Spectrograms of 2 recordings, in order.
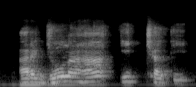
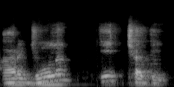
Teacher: Desapareceu a visarga. Visarga drops. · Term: Visarga cai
